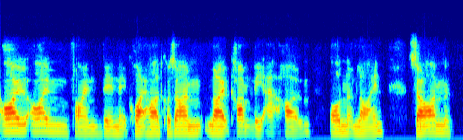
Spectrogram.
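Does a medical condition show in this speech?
Yes: stammer; onset at age eight, speech therapy from age eight for many years, therapy focused on confidence; about 23 years since onset; here repeated sounds, repeated words.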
